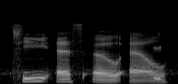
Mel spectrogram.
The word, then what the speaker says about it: Tsolenka: No, sorry, TSOLENKA. It's pronounced Tsolenka.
